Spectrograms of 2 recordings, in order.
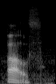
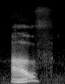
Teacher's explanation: We say of with a V sound. Of. And we say off with a F sound.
